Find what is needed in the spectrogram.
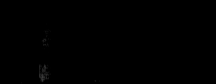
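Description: Near silence: room tone, with one faint, short noise about half a second in.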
